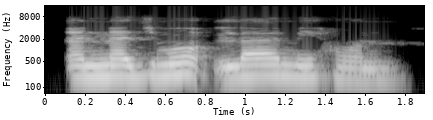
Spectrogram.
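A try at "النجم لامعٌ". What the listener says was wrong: Pakai ain dia. Lami'un.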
